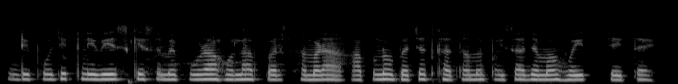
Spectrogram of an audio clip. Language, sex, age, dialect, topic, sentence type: Maithili, female, 25-30, Angika, banking, question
